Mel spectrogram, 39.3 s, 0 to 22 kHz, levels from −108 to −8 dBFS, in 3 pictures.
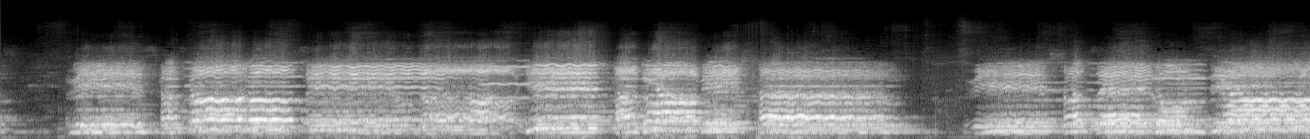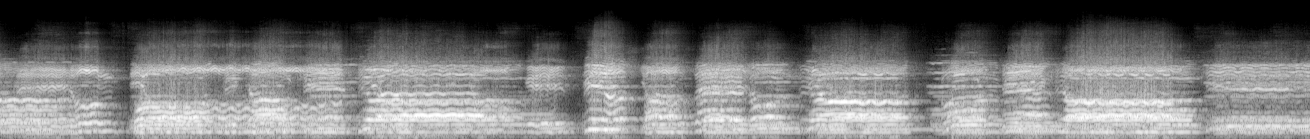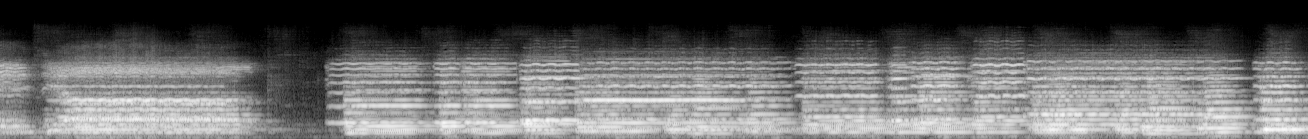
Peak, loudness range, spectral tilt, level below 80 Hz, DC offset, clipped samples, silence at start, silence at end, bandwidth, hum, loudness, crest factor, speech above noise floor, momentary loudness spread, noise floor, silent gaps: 0 dBFS; 6 LU; -7 dB/octave; -50 dBFS; under 0.1%; under 0.1%; 0 s; 0 s; 6.6 kHz; none; -16 LUFS; 16 dB; 36 dB; 11 LU; -54 dBFS; none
